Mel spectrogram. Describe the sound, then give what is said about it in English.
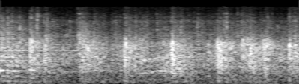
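An audience claps for Jesus together in a steady rhythm, a dense wash of many hands with regular accented beats roughly three times a second, continuous and fairly loud throughout. “Clap for Jesus.”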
